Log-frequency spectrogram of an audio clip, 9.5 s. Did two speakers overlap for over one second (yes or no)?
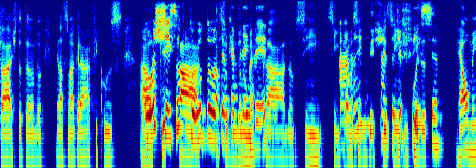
yes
